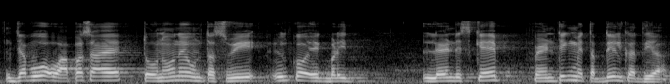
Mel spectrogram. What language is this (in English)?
Urdu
